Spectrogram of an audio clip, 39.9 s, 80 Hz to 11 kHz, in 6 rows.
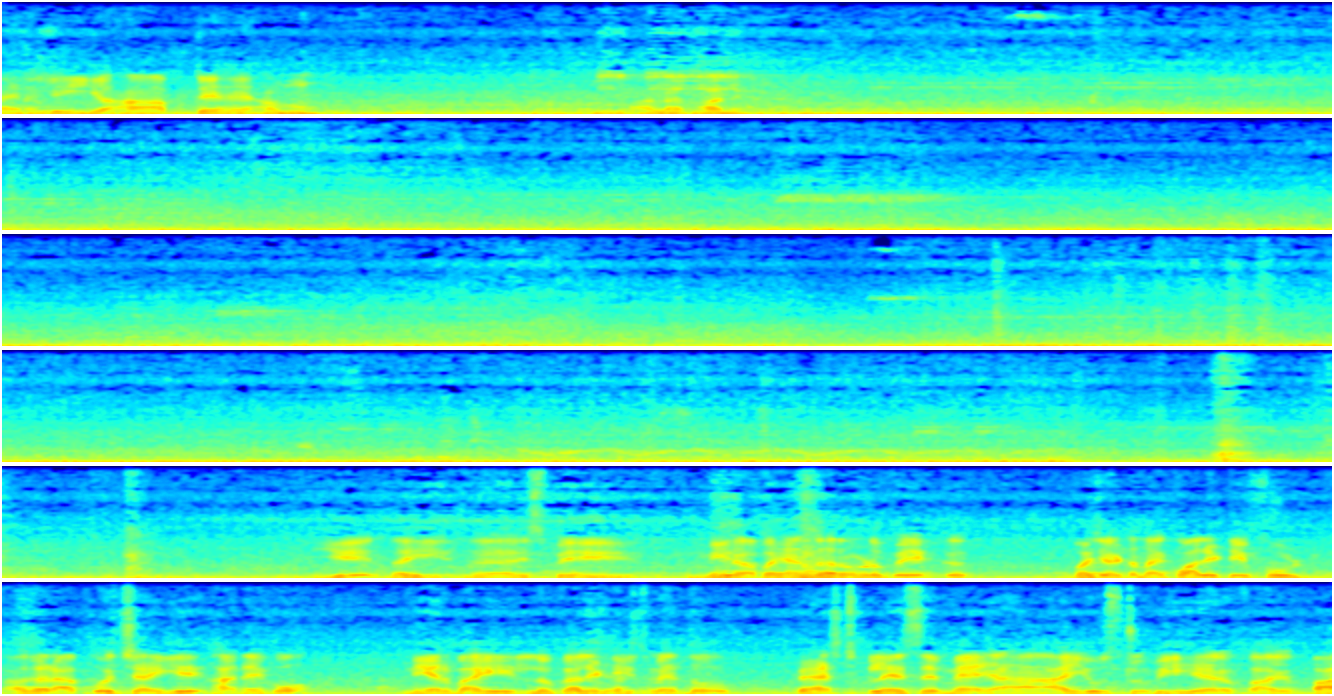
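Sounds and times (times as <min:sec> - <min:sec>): city road traffic: 0:00.0 - 0:39.9
emergency siren wailing: 0:17.9 - 0:26.9.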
